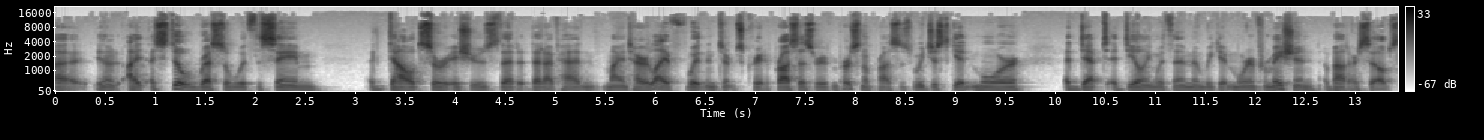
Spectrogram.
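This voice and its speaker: This man has an ordinary speaking voice. He talks at a moderate pace with fairly even intonation. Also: fairly low pitch for a man, quiet background. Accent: American. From US, Pittsburgh area, Pennsylvania. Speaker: artist and writer. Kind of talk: interview.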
